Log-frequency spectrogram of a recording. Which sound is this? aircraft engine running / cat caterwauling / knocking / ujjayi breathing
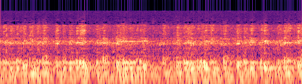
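aircraft engine running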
